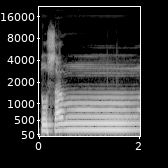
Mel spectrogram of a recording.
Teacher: میم پر شد ہو تو غنہ کرتے ہیں، ہونٹوں کو ملا کر ناک میں آواز لے جائیں گے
